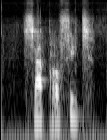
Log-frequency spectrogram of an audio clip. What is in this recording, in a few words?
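"saprofyt", Dutch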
